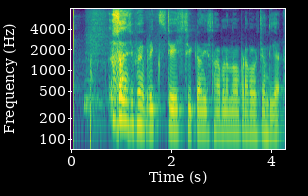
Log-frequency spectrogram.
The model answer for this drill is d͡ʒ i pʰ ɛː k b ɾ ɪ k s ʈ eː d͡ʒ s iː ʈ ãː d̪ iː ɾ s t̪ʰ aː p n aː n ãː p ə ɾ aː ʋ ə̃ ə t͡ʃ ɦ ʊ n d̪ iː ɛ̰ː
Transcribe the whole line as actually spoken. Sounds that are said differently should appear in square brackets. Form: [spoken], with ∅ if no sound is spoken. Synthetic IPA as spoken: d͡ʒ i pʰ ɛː [∅] b ɾ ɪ k s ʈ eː d͡ʒ s iː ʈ ãː d̪ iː [∅] s t̪ʰ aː p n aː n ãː p ə [ɽ] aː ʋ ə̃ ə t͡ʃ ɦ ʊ n d̪ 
